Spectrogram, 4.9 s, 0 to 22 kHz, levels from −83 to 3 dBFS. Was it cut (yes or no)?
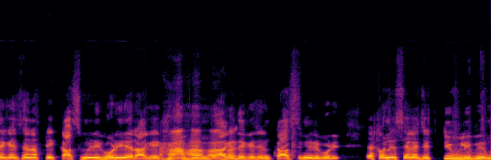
no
